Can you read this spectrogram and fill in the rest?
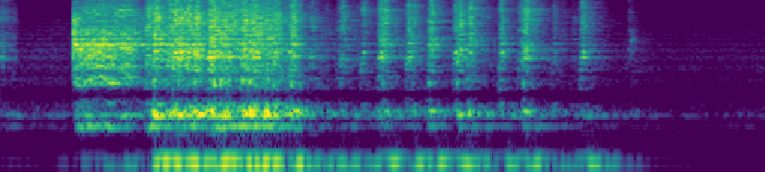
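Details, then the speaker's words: DeLorean fitted with a scrap LS engine, during tuning: the engine catches and runs unevenly for about three seconds, then sags and dies instead of settling to idle. Earlier it idled very high with the throttles closed; a vacuum leak is suspected. "Try it again. How could it go from idling so high to now idling at all to wanting"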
